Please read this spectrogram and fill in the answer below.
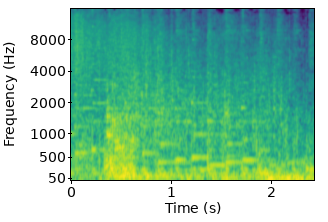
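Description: Film soundtrack: a repeating pattern of short melodic notes over low drums, with a brief animal call from the film about half a second in.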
